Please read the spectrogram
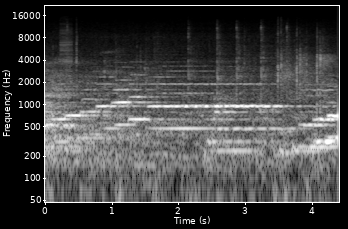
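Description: Kagura accompaniment: a bamboo flute playing long held notes, with a few light taps.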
